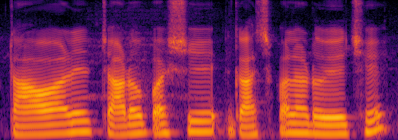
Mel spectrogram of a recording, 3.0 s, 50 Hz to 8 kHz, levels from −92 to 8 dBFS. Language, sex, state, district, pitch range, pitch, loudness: Bengali, male, West Bengal, Cooch Behar, 140-170 Hz, 145 Hz, -14 LUFS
